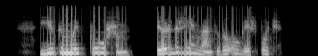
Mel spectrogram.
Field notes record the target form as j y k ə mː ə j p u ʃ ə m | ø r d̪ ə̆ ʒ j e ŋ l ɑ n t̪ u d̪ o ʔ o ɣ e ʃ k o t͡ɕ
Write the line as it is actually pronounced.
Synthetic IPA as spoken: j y k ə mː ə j p u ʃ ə m | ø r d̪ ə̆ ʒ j e ŋ l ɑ n t̪ u d̪ o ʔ o ɣ e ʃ p o t͡ɕ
